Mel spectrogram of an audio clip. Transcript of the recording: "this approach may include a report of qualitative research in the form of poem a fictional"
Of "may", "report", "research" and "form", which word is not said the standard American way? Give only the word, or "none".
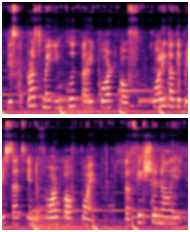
research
